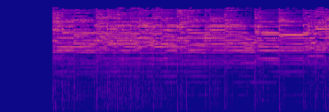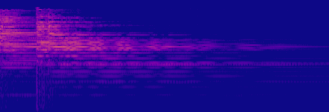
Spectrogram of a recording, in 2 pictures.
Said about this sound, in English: It's time to ring the dinner bell.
